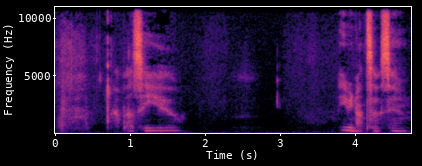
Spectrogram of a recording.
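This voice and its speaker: A woman playing a kindly female demon physician in an ASMR roleplay, speaking in a breathy, soothing whisper with a courteous bedside manner. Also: a little high, level tone, drawn-out words, a little hiss or hum. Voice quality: breathy, mostly unvoiced whisper. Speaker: physician giving an exam.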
